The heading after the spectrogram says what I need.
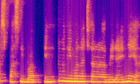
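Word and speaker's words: спасибо: Bisa kayak spasibo kan, tapi kita bacanya spasiba.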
